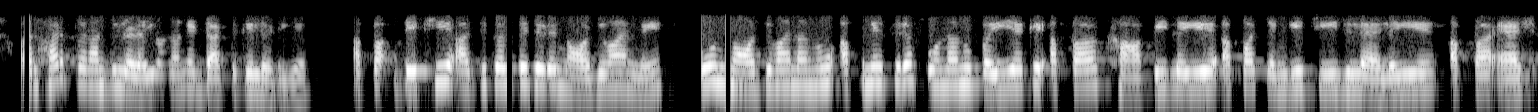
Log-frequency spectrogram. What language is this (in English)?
Punjabi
